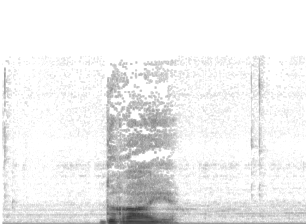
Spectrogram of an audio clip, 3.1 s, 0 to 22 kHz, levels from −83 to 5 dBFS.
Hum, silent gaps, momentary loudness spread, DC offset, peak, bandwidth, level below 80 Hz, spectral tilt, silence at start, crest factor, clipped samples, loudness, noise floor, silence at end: none; none; 17 LU; under 0.1%; -4 dBFS; 16.5 kHz; -48 dBFS; -6 dB/octave; 1 s; 20 dB; under 0.1%; -18 LUFS; -51 dBFS; 1.25 s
